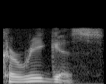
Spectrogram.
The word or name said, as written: choregus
